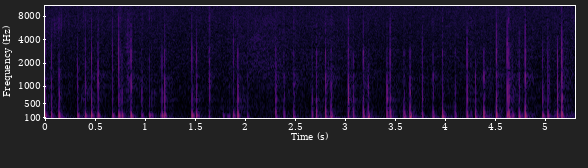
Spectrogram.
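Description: Long nails scratch and tap across the knit upper and tongue of an empty black knit textile sneaker held close to the mic. The result is a rapid series of short, dry, muffled taps with a low, dull thump and almost no ring, laced with faint soft scratching between them.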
